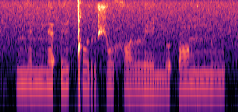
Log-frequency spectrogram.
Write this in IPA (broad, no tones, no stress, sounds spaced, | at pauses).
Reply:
ŋ ɪ nː ɛ ʔ ɪ ǃ o r ʃ o x ɔ lː e ŋ ʊ ʔ ɔ ŋ nː u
